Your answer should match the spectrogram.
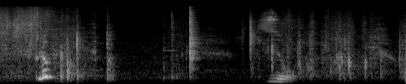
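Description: A clear plastic ruler and a sheet of paper being handled on a cutting mat: rustling with a few sharp clicks and taps, the loudest about two seconds in. A brief murmur of voice comes near the middle.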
